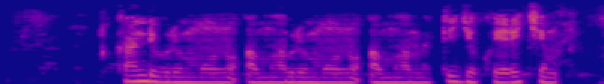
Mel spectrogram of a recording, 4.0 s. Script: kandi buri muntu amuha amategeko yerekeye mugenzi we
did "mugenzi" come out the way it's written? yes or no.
no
